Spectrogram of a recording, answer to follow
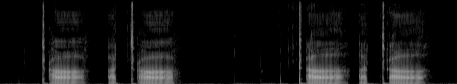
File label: alveolar ejective stop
